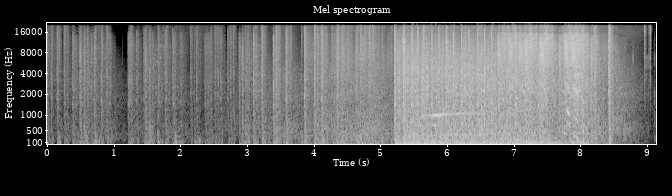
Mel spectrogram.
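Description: Rapid automatic rifle fire from a Roblox shooting game, starting as scattered shots and building into a loud, dense sustained burst over the second half of the clip.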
